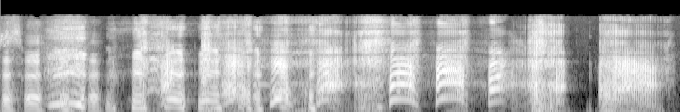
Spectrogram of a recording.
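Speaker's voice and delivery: high cackling laugh; old woman laugh. Acted. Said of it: "She laughs with you guys".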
